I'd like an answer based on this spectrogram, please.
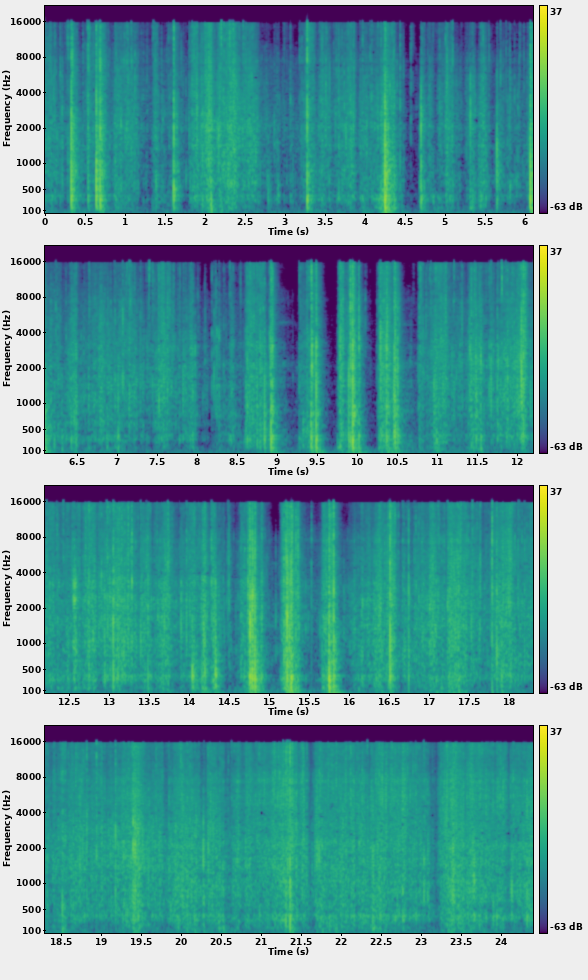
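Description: Plastic mailing bag being slit with a craft knife and torn open by hand, its film crinkling and crackling irregularly, with bubble wrap rustling as it comes out near the end.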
